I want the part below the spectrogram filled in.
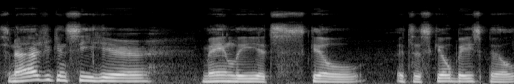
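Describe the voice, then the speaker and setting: In a very clean recording with a silent background, a man talks at a fairly slow pace in a dark, mellow tone. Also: ordinary pitch variation. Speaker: gaming YouTuber. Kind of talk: tutorial. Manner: halting.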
